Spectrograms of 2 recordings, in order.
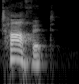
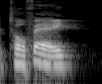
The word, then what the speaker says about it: Tophet: Historically, that Tophet, or Tophet, depending on how you want to pronounce it, is a place in the Valley of Hinnom where human sacrifices were offered.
